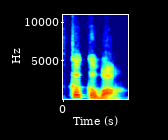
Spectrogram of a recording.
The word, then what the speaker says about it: cacao: The word cacao thought to be pronounced as kakawa by themes embarked on a journey through cultures.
